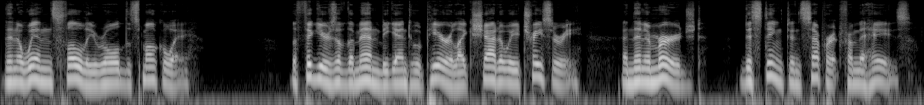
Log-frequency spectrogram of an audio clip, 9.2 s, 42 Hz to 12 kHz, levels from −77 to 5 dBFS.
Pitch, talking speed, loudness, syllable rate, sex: 140 Hz, 180 wpm, -18 LUFS, 6.3 syllables/s, male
